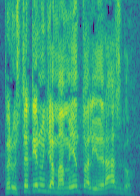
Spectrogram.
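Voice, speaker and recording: A pastor from the Dominican Republic, speaking with a Dominican Spanish accent, delivers a lively, fast sermon to a congregation. Animated, he poses questions and answers them himself, shouting some points for emphasis and then dropping into a low aside.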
